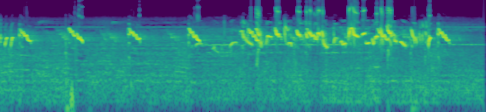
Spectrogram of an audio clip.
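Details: In breeding condition, a Lombok white-eye from Lombok, Indonesia, sings lone sharp descending chirps roughly every second, then breaks into a busy, rapid twitter of high notes lasting several seconds.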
